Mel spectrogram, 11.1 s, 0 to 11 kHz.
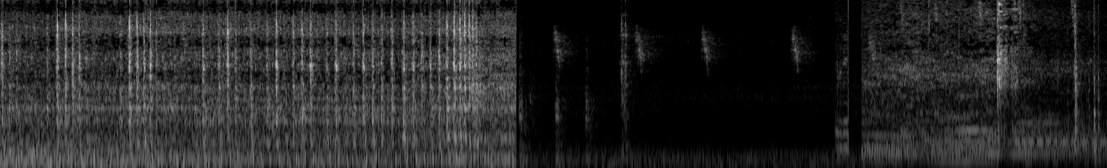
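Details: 125cc motorcycle engine, around silencer cleaning: busy idle with quick, fairly even ticking about four per second over the exhaust, then dropping away; abnormal engine noise, cause unclear.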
